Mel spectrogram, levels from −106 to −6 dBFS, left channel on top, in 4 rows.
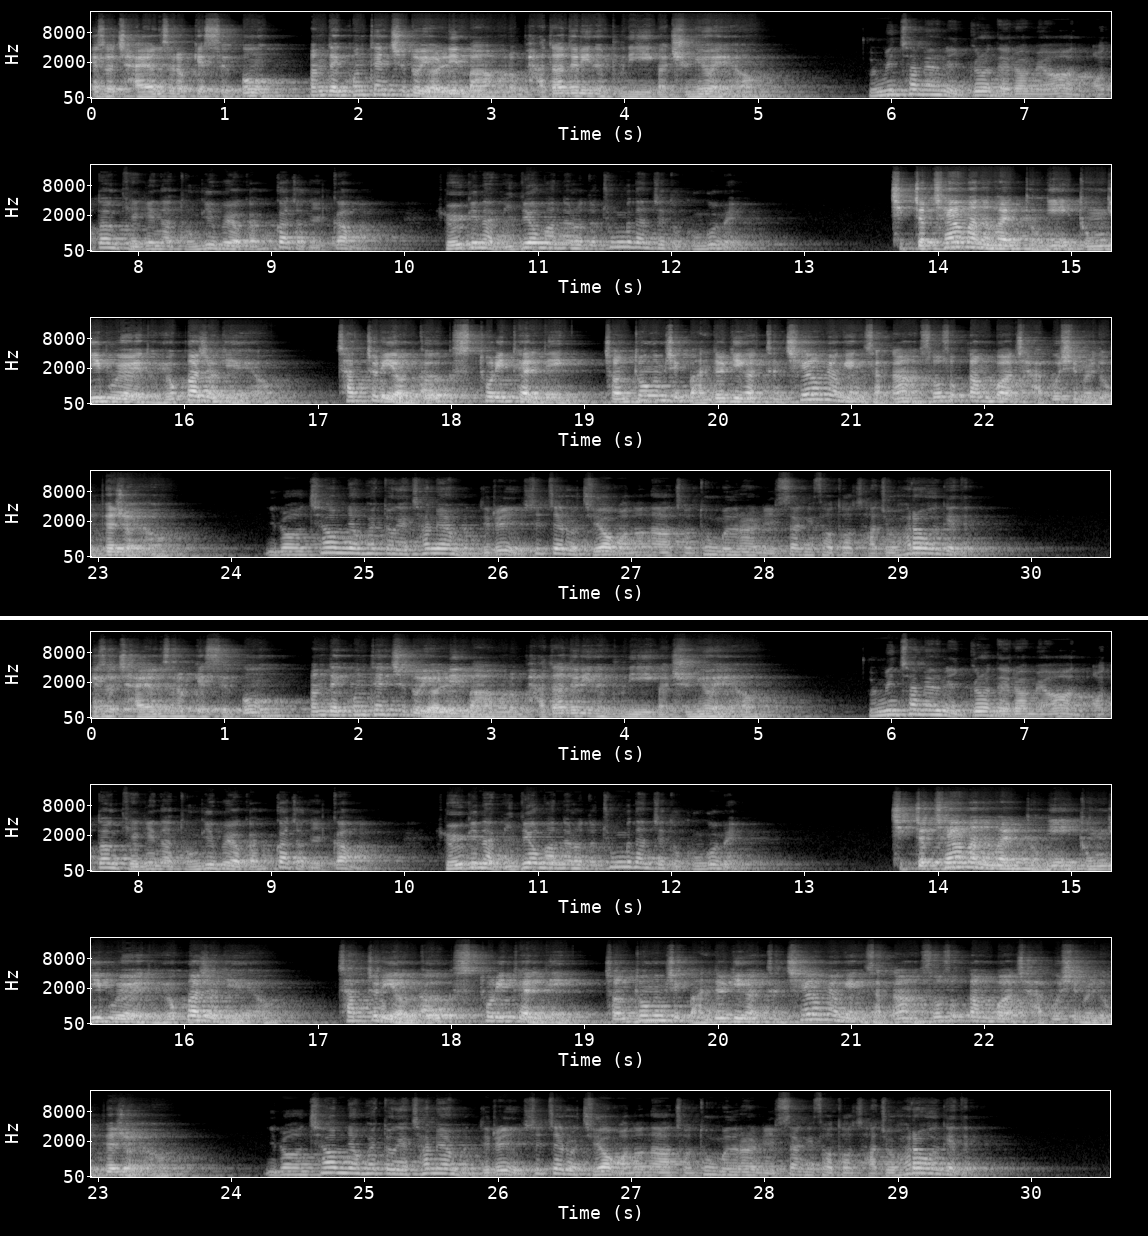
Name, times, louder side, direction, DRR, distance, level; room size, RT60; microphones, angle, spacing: voice 1, 0.0-1.4 1.6-5.0 13.6-16.7 17.2-23.5, left 2 dB, 85° left, 3 dB, 2.4 m, -30 dB
voice 2, 5.8-9.7 10.3-12.5 17.3-17.4 17.8-18.0 24.3-29.5, equal, 5° right, 3 dB, 1.2 m, -34 dB
19.0 x 7.4 x 8.0 m, 1.0 s
head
